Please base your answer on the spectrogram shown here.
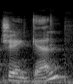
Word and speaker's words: Jankun: Hub of Apopka we're with Melanie and Matt Jenkin I say it right you did it good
